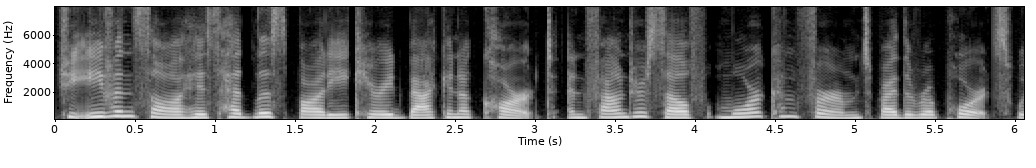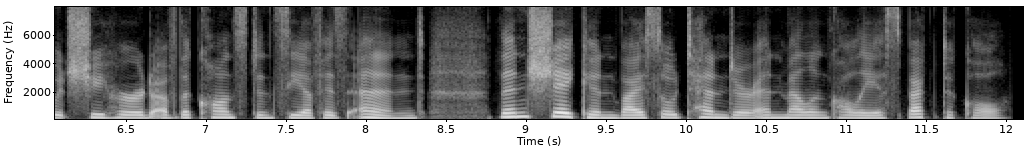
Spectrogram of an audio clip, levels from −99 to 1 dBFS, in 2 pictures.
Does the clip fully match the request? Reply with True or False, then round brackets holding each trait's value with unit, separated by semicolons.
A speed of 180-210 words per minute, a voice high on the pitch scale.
True (185 wpm; 215 Hz)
